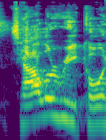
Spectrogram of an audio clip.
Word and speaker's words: Tallarico: I'll do the heavy lifting okay okay it's talarico and he runs a place called The Beat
